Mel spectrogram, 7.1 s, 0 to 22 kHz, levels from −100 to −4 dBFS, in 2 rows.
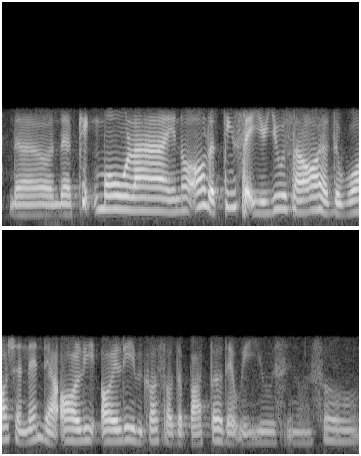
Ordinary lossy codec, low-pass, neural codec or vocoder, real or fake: none; 3.6 kHz; none; real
